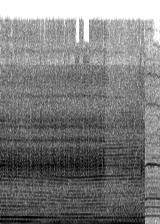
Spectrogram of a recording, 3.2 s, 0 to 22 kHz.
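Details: 2002 Acura TL Type S after replacing the high-pressure power steering hose, bleeding at about 2000 rpm while turning lock to lock: a steady high pump whine that drops away sharply, from air in the fluid.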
